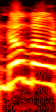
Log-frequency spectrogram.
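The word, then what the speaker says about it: know mode: No mode is spelled K-N-O-W.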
